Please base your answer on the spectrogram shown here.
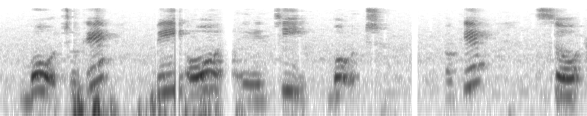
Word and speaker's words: Boot: does boat okay bwt not pronounced as boot is written like this is pronounced as boat okay b-o-a-t boat okay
